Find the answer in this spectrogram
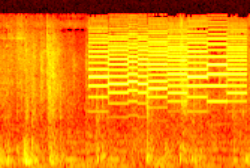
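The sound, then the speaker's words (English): Electronic ringtone of a satellite phone aboard a cargo plane: a bright, high, warbling pattern of repeating beeps that starts about a third of the way in, after a few soft low thumps, and continues at a steady level to the end. “In a nearby cargo plane, an older man answers his satellite phone.”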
